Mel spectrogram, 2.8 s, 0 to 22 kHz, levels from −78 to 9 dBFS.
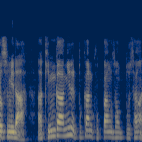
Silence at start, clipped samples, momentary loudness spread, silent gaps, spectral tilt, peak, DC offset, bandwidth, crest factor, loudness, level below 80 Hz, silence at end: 0 s; under 0.1%; 11 LU; none; -5 dB/octave; -8 dBFS; under 0.1%; 7.8 kHz; 18 dB; -24 LUFS; -62 dBFS; 0 s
